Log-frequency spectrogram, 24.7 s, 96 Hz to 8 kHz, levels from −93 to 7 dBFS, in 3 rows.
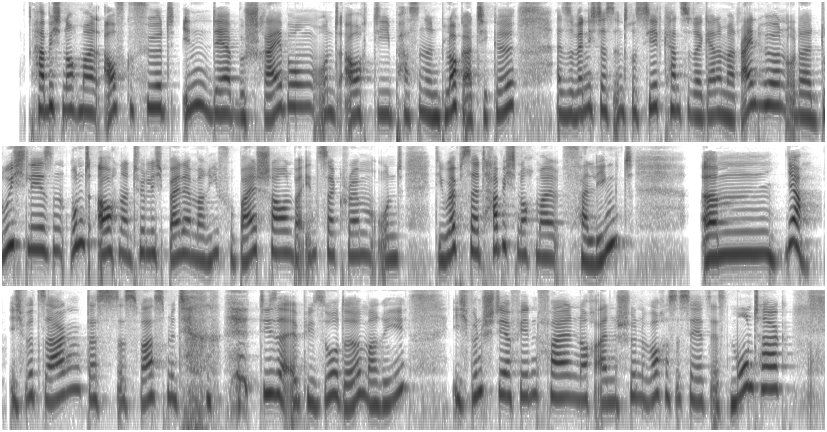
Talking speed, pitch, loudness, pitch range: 170 wpm, 265 Hz, -22 LUFS, 235-290 Hz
